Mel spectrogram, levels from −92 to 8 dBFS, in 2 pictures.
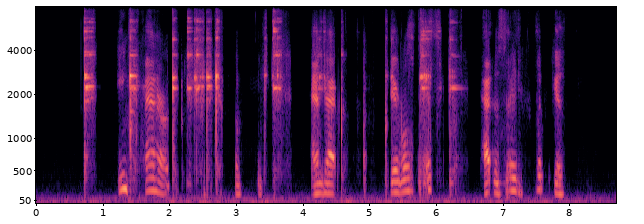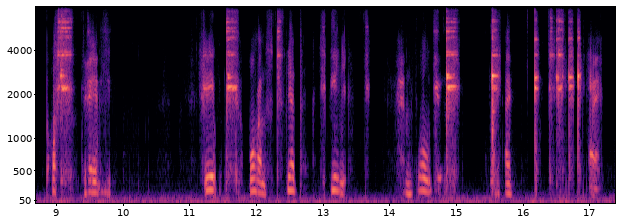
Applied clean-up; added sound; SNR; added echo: neural diffusion model UNIVERSE++.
